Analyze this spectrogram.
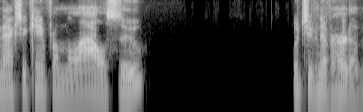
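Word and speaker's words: Laozi: to li lousy lousy it's lao zoo man it's two oh it's the same person it's just a different different way of pronouncing it yeah i believe it's it's lao and then tz yeah yeah so there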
